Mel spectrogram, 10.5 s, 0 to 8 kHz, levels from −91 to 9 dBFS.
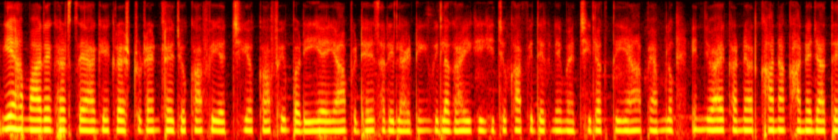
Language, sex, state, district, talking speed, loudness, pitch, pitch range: Hindi, female, Bihar, Lakhisarai, 230 wpm, -18 LUFS, 215 Hz, 210-220 Hz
